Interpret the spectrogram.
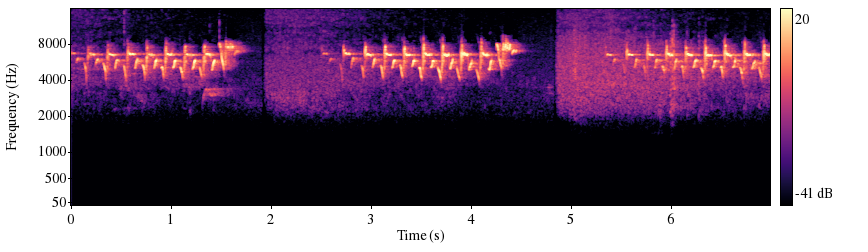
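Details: A Blackburnian warbler repeats its thin, very high phrase three times: a rapid run of sibilant notes that rises sharply at the close, roughly every three seconds.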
